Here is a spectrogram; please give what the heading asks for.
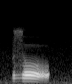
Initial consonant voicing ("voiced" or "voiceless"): voiced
